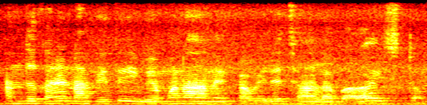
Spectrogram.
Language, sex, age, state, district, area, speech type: Telugu, male, 30-45, Andhra Pradesh, Srikakulam, urban, spontaneous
